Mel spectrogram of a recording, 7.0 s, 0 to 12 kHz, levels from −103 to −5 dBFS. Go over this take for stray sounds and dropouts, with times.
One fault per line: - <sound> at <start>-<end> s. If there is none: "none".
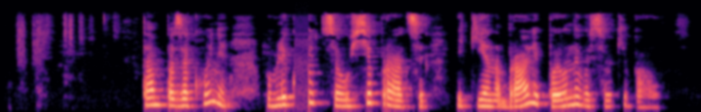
- dropout at 2.9-3.1 s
